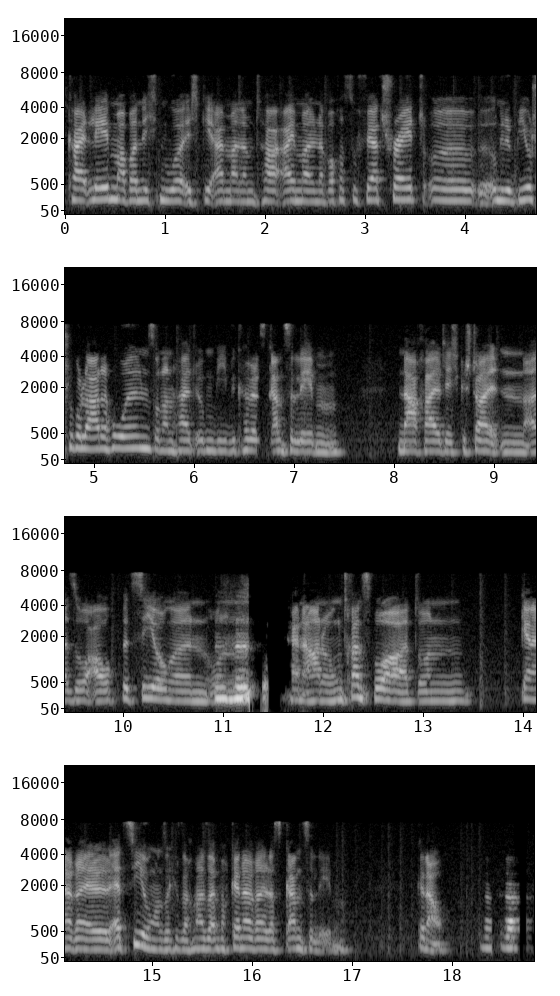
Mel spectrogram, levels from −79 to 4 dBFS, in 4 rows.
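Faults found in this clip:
Echo leak, 11.1–11.64 s and 18.46–18.81 s. Delayed copy of the speech about 204 ms behind, roughly as loud as the original. Likely far-end loudspeaker pickup not fully removed by the echo canceller and returned.

Speech suppressed in double talk, 11.28–11.69 s, overlapping the first echo. Talker level dips deeply, around 40 dB at worst, for about a third of a second. Likely echo canceller unable to separate talker from echo, attenuating both.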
